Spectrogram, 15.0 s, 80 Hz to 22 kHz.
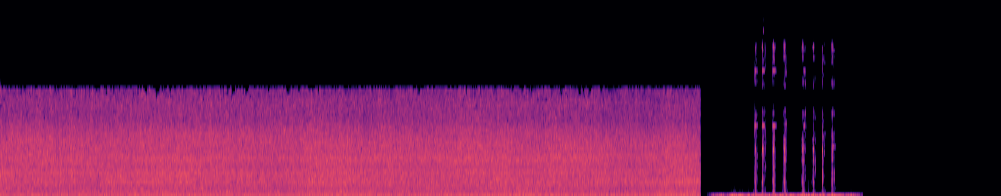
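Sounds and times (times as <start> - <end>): grinding mill running: 0.0 - 10.5
low rumble: 10.5 - 13.0
sharp clicks: 11.1 - 13.0.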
